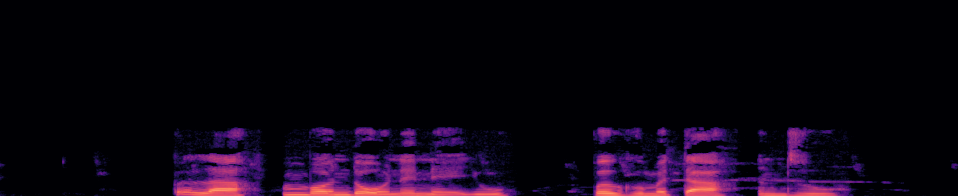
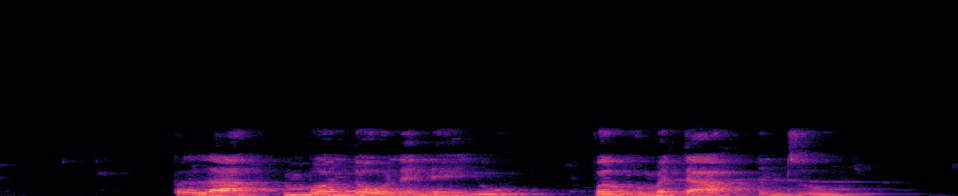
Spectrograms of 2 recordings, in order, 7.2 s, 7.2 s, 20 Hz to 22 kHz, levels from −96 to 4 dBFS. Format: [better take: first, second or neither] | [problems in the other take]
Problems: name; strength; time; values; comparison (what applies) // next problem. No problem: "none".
first | room echo; dies away in 0.7 s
